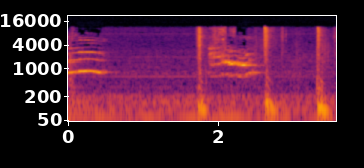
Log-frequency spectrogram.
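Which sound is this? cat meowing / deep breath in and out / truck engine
cat meowing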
